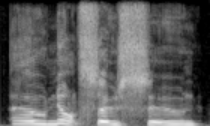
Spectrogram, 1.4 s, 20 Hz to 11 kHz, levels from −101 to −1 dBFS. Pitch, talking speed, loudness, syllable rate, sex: 235 Hz, 170 wpm, -18 LUFS, 3.3 syllables/s, male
